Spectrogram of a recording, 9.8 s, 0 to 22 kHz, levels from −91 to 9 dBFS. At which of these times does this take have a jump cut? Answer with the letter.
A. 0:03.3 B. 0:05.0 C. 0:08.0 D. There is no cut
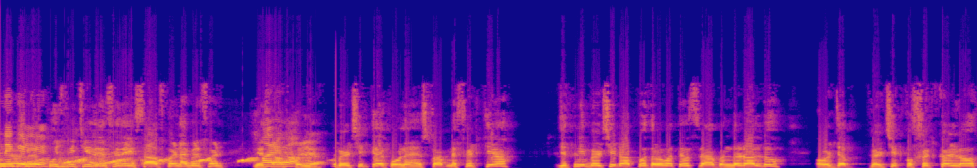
A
